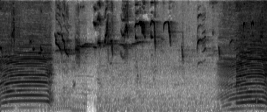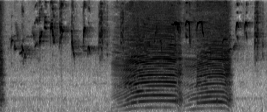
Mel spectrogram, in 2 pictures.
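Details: Tame village cows returning in a herd to their pen in the afternoon. Long, rich moos: one at the start, another midway, then two close together near the end, with steady birdsong chirping behind.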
